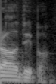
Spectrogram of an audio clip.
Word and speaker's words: Oladipo: kid that plays for Indiana Oladipo Oh Victor Oladipo am i pronouncing it right yeah imagine imagine having him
